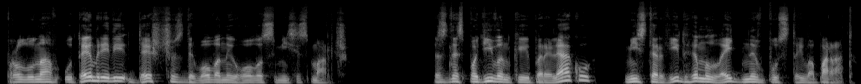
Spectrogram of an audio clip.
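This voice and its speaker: Low-voiced man reading a storybook. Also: no room sound, studio quality. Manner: steady, measured, gently expressive reading. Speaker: narrator. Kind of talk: scripted storybook narration.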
